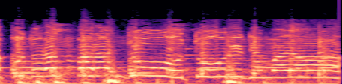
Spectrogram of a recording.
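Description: Instrumental Pashto folk music. Tabla strokes with a low bass note that bends in pitch, several a second, play under sustained melodic instrument lines.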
